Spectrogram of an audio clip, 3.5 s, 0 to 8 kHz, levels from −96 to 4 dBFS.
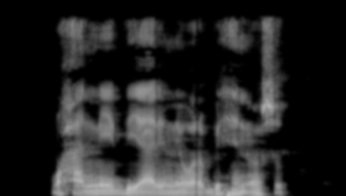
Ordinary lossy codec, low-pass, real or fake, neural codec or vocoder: MP3, 64 kbps; 7.2 kHz; fake; vocoder, 24 kHz, 100 mel bands, Vocos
